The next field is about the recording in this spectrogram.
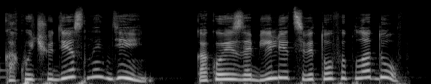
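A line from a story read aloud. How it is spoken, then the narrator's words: Plain. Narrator (Russian): сказал торговец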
